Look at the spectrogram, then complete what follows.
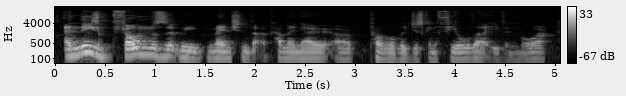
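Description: A man's voice: mid-range voice, slightly rough. A middle-aged Scottish man, an author answering interview questions in a rambling, self-deprecating way with many fillers and restarts. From Scotland. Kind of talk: relaxed conversational answers.

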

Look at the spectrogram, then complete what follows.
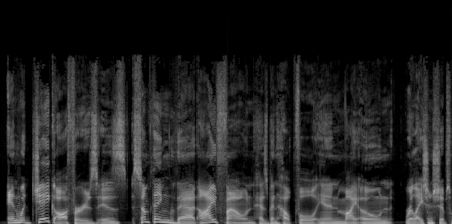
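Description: A man hosting a podcast, giving reflective commentary on a book in measured, emphatic phrases and putting questions to listeners. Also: mid-range voice, bright, forceful tone, no room sound, studio quality. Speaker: podcast host and author.

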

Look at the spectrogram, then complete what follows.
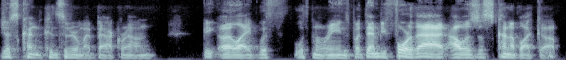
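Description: A man from a Los Angeles suburb, likely in his thirties, talking as a podcast guest in a halting, rambling way full of fillers and restarts. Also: fairly low pitch, a bit bright. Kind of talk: casual interview talk.

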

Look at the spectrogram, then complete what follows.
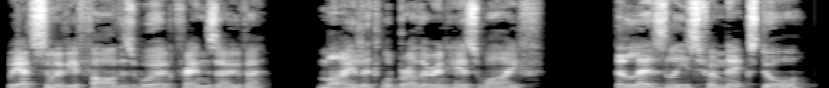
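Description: Guy doing a prim old nan for an audiobook, highish voice, genteel n a bit self righteous. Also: steady tone, moderate pace, close to an everyday voice. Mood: prim, wistful. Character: genteel, self-righteous, easily wounded grandmother. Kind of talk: audiobook character voice.

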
